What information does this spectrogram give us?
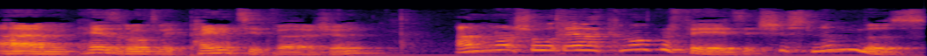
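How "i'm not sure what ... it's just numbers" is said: lightly put-on high voice for a quoted reviewer; playful mimicry of a confused commenter; mock reviewer voice. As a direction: read the comment in a high, puzzled voice. Reading a review comment aloud.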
